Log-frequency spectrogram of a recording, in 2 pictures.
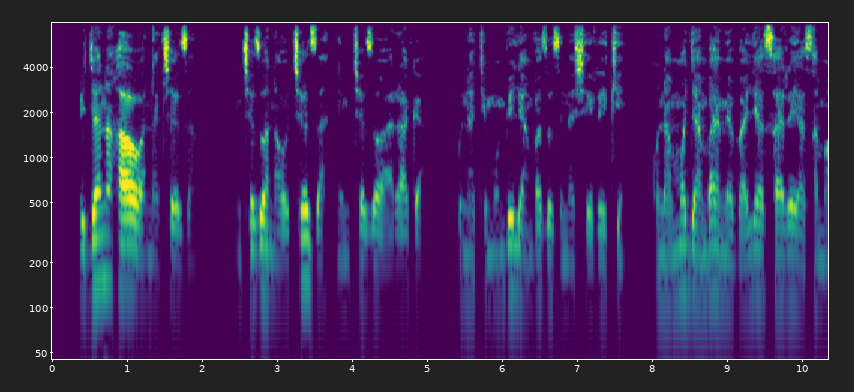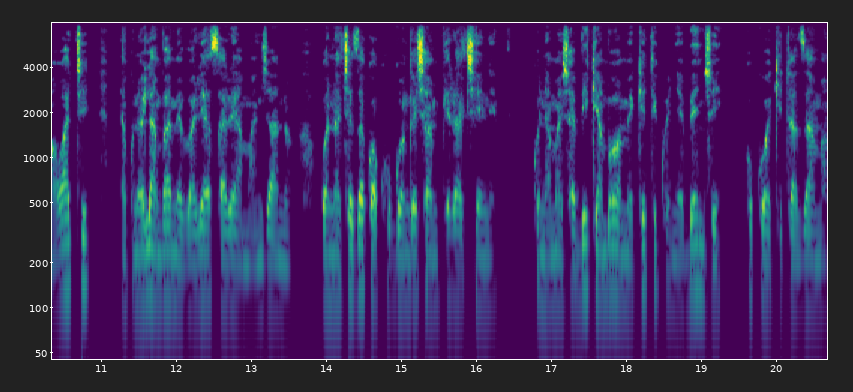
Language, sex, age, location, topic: Swahili, male, 25-35, Nairobi, education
